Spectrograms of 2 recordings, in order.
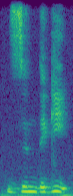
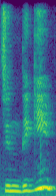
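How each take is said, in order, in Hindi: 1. यह शब्द 'z' की आवाज़ से शुरू होता है। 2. यह शब्द 'j' की आवाज़ से शुरू होता है।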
